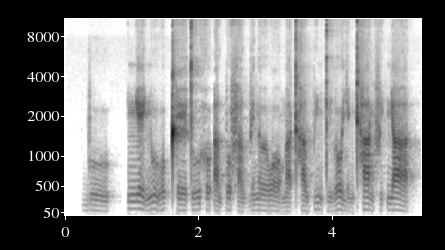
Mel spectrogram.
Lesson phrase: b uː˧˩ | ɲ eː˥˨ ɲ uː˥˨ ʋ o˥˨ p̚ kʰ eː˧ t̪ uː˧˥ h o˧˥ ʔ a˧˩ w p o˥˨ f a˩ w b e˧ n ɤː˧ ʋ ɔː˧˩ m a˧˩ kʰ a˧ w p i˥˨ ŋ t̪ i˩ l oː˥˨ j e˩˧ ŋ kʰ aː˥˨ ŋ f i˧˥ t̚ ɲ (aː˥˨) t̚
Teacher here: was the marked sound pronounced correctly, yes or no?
yes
